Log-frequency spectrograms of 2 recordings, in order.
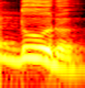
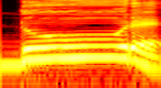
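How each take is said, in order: First: दूर with a short clipped u like दुर; wrong short u. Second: दूर with the ऊ held long; correct long u. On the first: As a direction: say दूर too quickly as a mistake. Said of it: "ऐसे नहीं पढ़ेंगे". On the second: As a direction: stretch the vowel of दूर. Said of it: "कैसे पढ़ेंगे". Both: Shown as a demonstration.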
